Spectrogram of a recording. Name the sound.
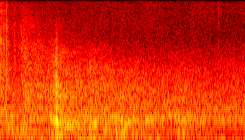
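gunshot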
